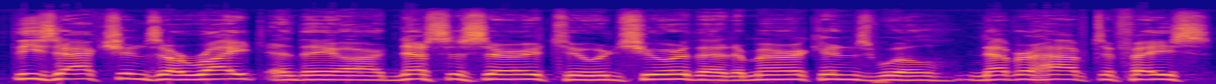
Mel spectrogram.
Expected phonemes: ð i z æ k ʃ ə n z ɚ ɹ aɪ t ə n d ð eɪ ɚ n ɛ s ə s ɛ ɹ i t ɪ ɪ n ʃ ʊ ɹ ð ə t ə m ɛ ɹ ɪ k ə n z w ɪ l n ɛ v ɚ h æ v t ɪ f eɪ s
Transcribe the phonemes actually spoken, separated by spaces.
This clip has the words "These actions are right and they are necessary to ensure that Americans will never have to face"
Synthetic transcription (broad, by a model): ð i z æ k ʃ ə n z ɚ ɹ aɪ t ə n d ð eɪ ɚ n ɛ s ə s ɛ ɹ i t ɪ ɪ n ʃ ʊ ɹ ð ə t ə m ɛ ɹ ɪ k ə n z w ɪ l n ɛ v ɚ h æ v t ɪ f eɪ s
